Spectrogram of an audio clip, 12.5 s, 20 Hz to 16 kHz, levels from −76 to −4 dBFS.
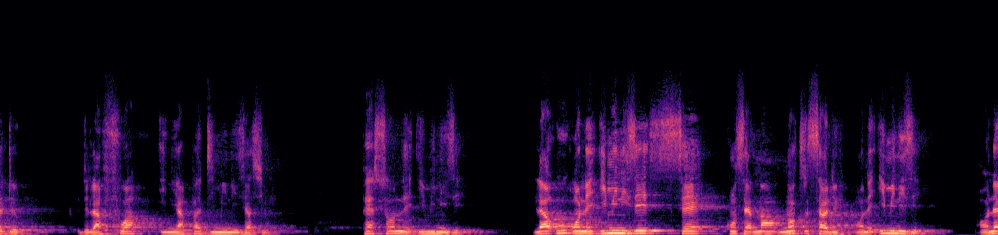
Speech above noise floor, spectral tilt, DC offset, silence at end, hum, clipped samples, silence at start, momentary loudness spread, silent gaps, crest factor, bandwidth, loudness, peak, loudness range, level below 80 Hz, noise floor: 46 dB; -5.5 dB/octave; under 0.1%; 0 s; none; under 0.1%; 0 s; 14 LU; none; 16 dB; 10 kHz; -20 LUFS; -4 dBFS; 6 LU; -58 dBFS; -66 dBFS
